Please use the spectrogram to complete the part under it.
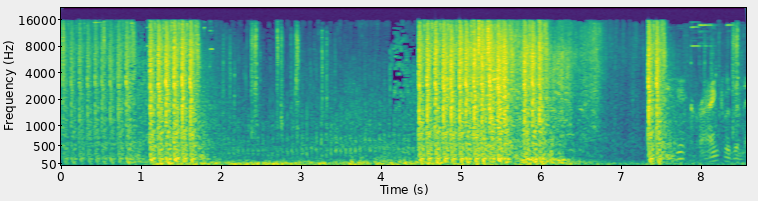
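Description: Heavy AK rifle fire in a shooting game, several loud automatic bursts separated by short gaps, with voices talking over parts of the shooting.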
